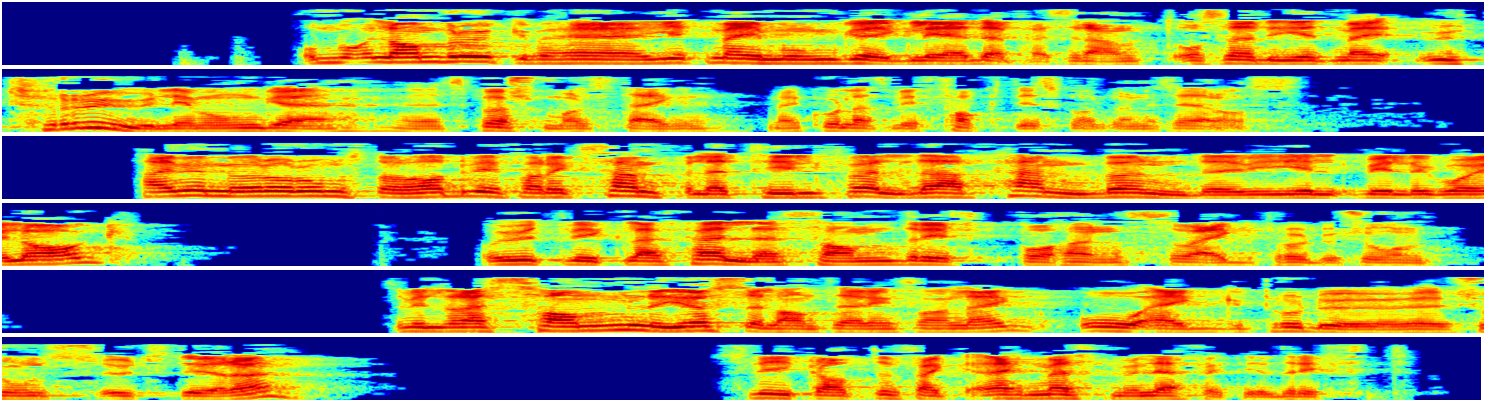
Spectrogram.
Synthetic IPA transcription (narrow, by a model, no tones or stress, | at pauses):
ʔɔlɑnbɾʉːkəɛjɪt̪ːmæɪmʊŋɡəɡleːd̪əpʰɾɛsɪd̪ɛnt̪ʰɔsɔhɑd̪ɛjɪt̪ːmæɪʔʉt̪ʰɾʉːlɪmɔŋɡəspœʂmoːlst̪ʰɛkn | mɛkʰʊɭɛsʋɪfɑkt̪ɪskɔɾɡɑnɪseːɾə̰ɔ̰s | hæɪməmøːɾɑɾʊmst̪ɑːɡ̪hɑd̪ːəʋɪfɔɾɛksɛmpəlɛt̪ʰːɪlfɛləd̪æɾfɛmbœnd̪əʋɪʋɪlːəɡoːɪlɑːɡ | ʔɔʉːt̪ʋɪklæfɛlːəsɑmd̪ɾɪft̪̚pʰɔhœnsɔɛɡpʰɾʊd̪ʉʃuːn | sɔʋɪld̪əɾæɪsɑmləjœsəlhɑnt̪ʰeːɾɪŋsɑnlɛɡɔɛɡpʰɾʊd̪ʉʃuːnsʉːt̪st̪yːɾə | sliːkɑt̪̚d̪ʉfɛkːæmɛst̪mʉːlɪɛfəkt̪ʰiːʋd̪ɾɪft̪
